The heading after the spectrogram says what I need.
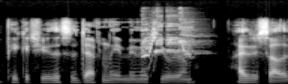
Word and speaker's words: Mimikyu: is because it, like, Mimikyu is so clearly how it's supposed to be, but the anime is always Mimikyu, like me cute or something.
